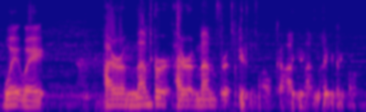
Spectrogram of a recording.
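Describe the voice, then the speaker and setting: A man's voice: mid-range voice, fairly quick, a bit bright. A man playing a tabletop game whose loose desk mic makes him sound hollow and muffled, as if inside a fishbowl; he talks in a flustered way and swears at the mic. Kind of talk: casual chat. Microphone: desk microphone knocked loose.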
